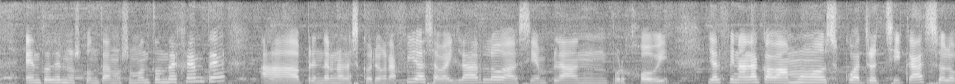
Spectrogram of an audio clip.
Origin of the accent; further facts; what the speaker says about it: Aragon, Spain; tengo 25 años, soy de Zaragoza, bueno, de un pueblo de Zaragoza.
